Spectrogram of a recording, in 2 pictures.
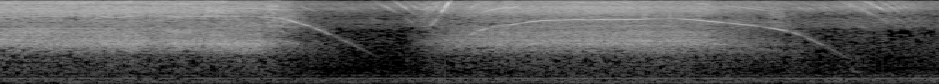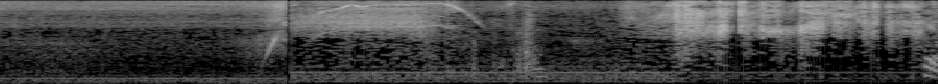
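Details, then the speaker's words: Dental handpiece adjusting occlusion after composite restoration of chipped upper central incisors, male: high-pitched drill whine rising and falling in short runs over room hum, grinding high spots marked by bite paper. "Okay, what I'm doing is I'm checking the bite. The bite paper is telling me where I'm high at. So I need to go there."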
